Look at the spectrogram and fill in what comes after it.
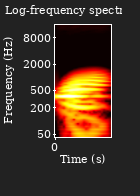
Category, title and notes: Instrument samples > Synths / Electronic
DISINTEGRATE 4 Gb
additive-synthesis, fm-synthesis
